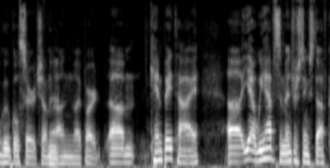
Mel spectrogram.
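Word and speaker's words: Kempeitai: I thought it was Cappy Tai at first, and I was like, that doesn't sound Japanese.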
